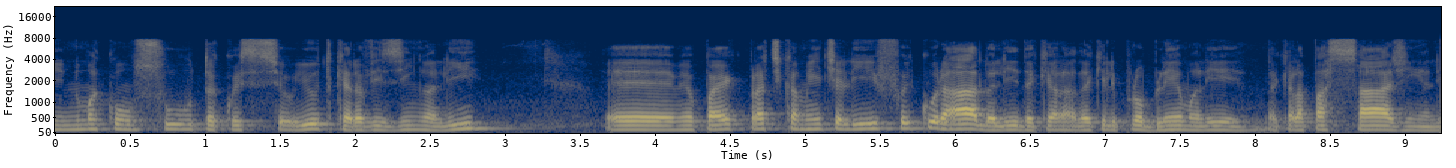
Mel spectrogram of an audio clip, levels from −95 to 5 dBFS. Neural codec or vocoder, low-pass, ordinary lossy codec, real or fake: none; none; none; real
